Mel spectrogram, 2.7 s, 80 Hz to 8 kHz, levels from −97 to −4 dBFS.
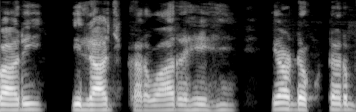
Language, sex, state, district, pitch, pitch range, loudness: Hindi, male, Bihar, Saran, 145 Hz, 140-155 Hz, -20 LUFS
